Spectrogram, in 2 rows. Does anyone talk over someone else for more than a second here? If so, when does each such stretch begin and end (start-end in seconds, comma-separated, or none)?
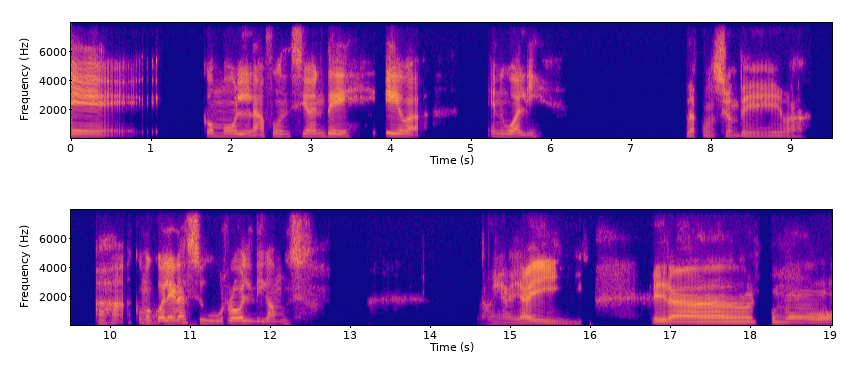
none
